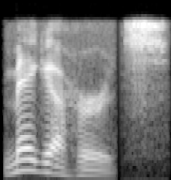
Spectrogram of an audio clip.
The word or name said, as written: megahertz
